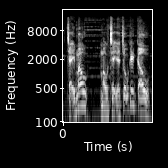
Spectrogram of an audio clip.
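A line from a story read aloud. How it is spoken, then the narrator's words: Urgent shout. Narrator (Vietnamese): hét lên với ba người kia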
